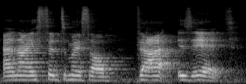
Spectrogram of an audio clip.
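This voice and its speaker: A woman's voice: medium pitch, flat delivery, measured pace, sharp tone, reverberant, low-quality recording. A woman who coaches women in empowerment, speaking earnestly and reflectively in a documentary interview and building emphasis through repetition.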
